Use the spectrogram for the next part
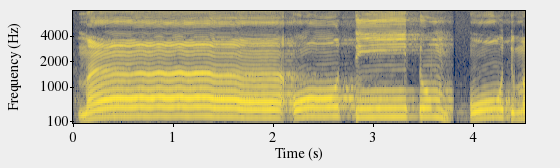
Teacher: Di sini ada mad yang bertemu dengan hamzah di lain kalimat namanya mad jaiz munfasil. Kita panjangkan empat harakat.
